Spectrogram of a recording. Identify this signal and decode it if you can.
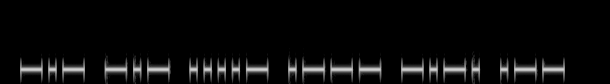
Morse code, heard as a keyed tone, about 17 wpm, 700 Hz. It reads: KK4JCW
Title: USA Call Signs - 6 Characters - Repeated 2x - 17wpm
